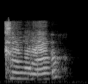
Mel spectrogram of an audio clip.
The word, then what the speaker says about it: Tua: Tua.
